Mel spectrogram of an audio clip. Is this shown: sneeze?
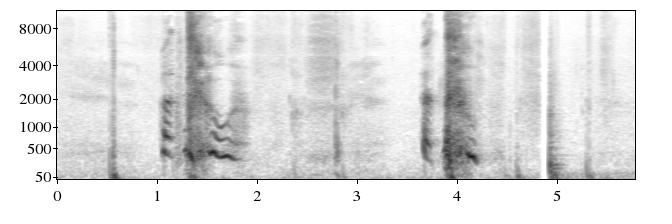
yes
